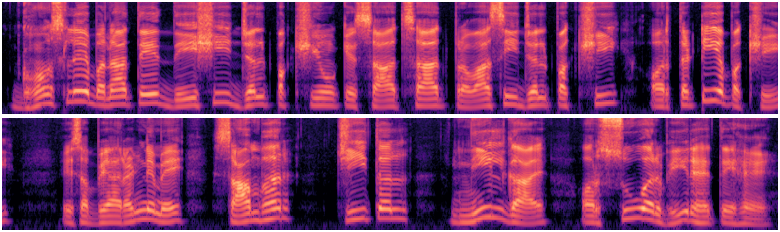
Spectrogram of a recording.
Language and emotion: Hindi, neutral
